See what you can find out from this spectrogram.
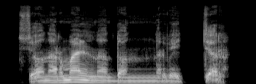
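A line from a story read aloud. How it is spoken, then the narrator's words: Grumbled. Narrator (Russian): буркнул он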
